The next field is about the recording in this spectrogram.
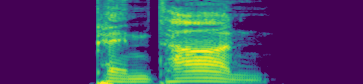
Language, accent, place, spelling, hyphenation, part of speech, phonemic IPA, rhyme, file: German, Germany, Berlin, Pentan, Pen‧tan, noun, /ˌpɛnˈtaːn/, -aːn, De-Pentan.ogg
- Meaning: pentane (aliphatic hydrocarbon: C₅H₁₂)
